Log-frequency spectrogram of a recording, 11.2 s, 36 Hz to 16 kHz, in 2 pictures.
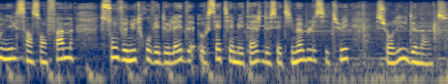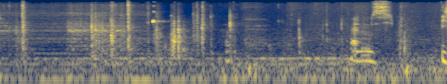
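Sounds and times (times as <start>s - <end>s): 
speech: 0.0s - 5.7s, 10.0s - 11.1s
low steady rumble: 0.0s - 11.1s
heavy security door opening at a support center in a building on the Île de Nantes: 3.4s - 9.9s.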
